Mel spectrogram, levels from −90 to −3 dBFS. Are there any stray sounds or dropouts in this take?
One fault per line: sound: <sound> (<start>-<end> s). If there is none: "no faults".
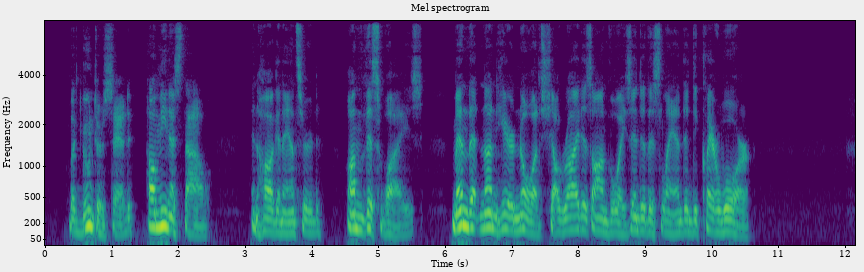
no faults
